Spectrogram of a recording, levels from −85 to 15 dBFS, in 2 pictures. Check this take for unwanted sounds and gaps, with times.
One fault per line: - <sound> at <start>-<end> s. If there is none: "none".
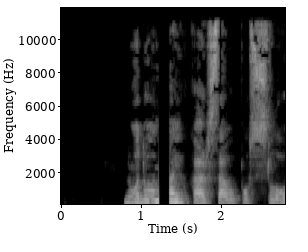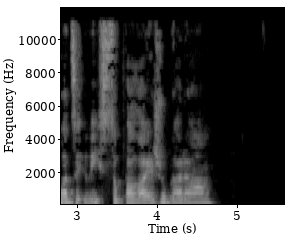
- dropout at 1.2-1.4 s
